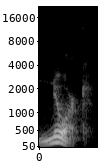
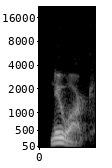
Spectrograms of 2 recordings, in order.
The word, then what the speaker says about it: Newark: that had be confused that's what Noah needed nework Newark that's right I like it very good so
